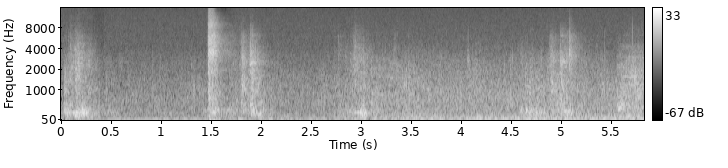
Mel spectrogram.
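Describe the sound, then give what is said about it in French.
Car doors open and shut a few times as people get out of a car in front of an apartment building, a sharp thunk followed by several softer knocks and clicks, spread over a few seconds against a steady outdoor background hum. “ils sortent de voiture.”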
